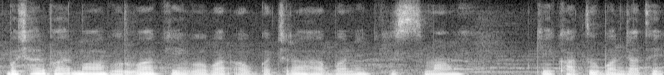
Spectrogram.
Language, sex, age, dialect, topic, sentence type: Chhattisgarhi, male, 18-24, Central, agriculture, statement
